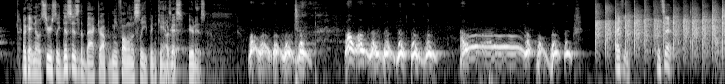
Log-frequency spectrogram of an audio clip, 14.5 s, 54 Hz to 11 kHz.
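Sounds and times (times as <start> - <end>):
speech: 0.4 - 4.4, 5.9 - 6.3, 7.6 - 9.6, 10.5 - 11.7, 12.3 - 13.6
hound dog baying howl: 5.0 - 6.2, 6.9 - 11.5
hound dog barking in the distance: 5.0 - 6.3, 6.9 - 9.4, 10.4 - 11.6.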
